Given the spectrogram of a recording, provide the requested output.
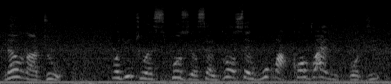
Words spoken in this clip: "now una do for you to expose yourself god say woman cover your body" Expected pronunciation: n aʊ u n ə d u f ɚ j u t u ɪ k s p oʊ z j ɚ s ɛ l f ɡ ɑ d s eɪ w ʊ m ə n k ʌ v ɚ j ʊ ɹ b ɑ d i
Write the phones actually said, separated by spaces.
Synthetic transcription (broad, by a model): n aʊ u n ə d u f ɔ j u t u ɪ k s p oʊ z j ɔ s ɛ f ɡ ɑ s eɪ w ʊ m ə k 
